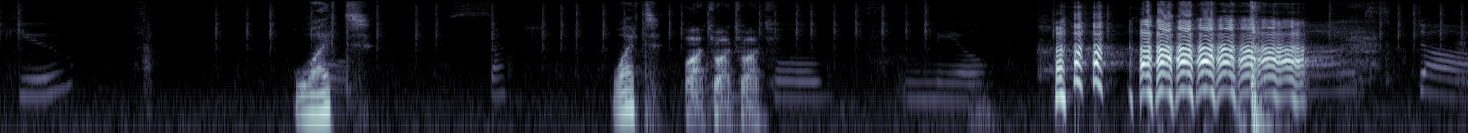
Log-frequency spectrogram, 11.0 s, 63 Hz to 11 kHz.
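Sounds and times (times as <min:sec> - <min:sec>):
speech: 0:00.1 - 0:01.2, 0:02.2 - 0:02.9, 0:04.6 - 0:05.9, 0:07.9 - 0:09.9
typewriter keys clacking: 0:01.6 - 0:07.1, 0:09.8 - 0:11.0
laughter: 0:07.8 - 0:10.4.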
